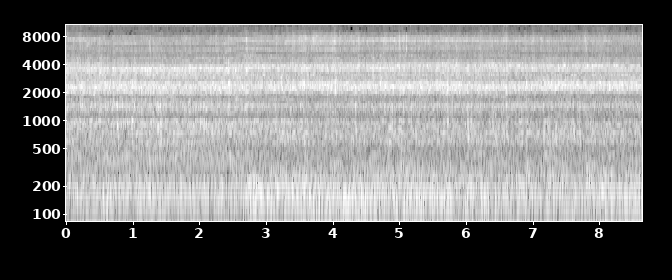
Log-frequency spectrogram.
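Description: Steady machine-like noise played through a loudspeaker to get puppies used to noise while they eat; the breeder finds it too weak.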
